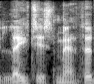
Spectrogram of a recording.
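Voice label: latesT method, Standard Southern British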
